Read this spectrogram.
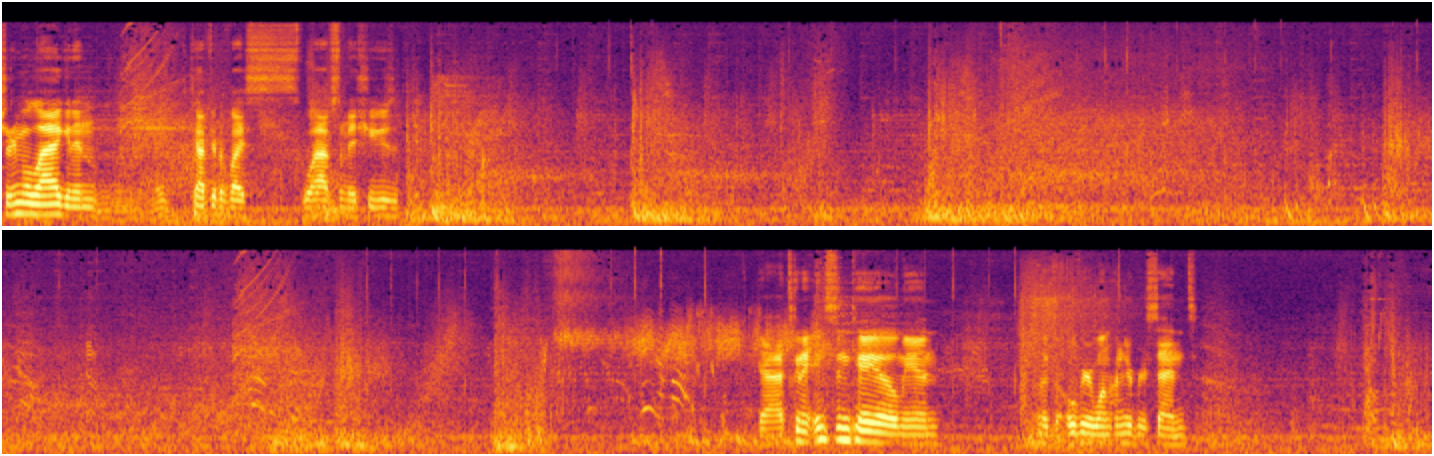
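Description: Video game fighting sounds play with hits and effects.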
